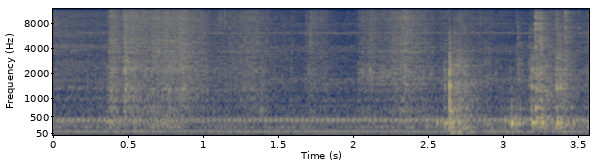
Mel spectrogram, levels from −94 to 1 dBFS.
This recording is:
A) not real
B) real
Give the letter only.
A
